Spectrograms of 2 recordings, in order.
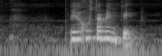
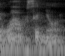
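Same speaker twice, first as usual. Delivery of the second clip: awed whisper; 13 dB quieter, much slower than usual. Retold or imitated. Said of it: "y dije".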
